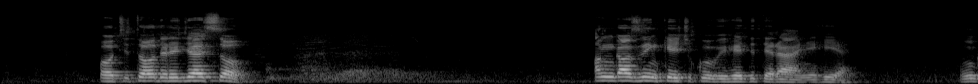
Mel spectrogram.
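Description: A man speaks loudly and slowly into a microphone, heard through loudspeakers.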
